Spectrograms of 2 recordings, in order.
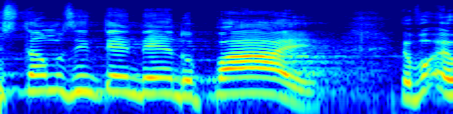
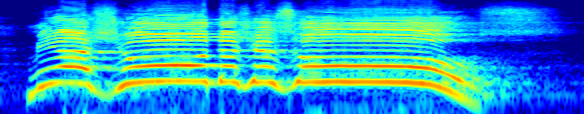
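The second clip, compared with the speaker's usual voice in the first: very loud, high shout, Jesus drawn out; 7 semitones higher, 10 dB louder than usual. Demonstrating how to cry out honestly to god in prayer, shouted. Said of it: "eu dei o grito".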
